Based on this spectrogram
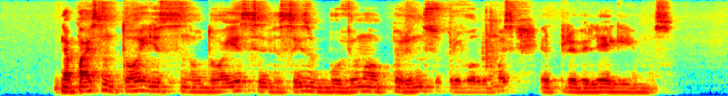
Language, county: Lithuanian, Vilnius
